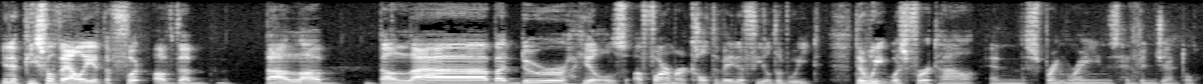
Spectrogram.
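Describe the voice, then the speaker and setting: An older man reads a children's picture book aloud as a grandfather would, with expressive, deliberate phrasing. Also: mid-range voice. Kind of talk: storybook read-aloud.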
